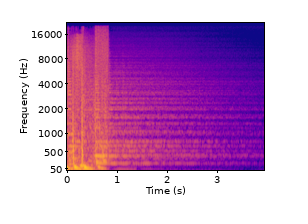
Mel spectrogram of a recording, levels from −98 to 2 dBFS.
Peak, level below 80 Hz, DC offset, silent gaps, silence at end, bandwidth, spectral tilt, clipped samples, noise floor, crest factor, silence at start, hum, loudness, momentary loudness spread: 0 dBFS; -28 dBFS; under 0.1%; none; 2.1 s; over 20 kHz; -4 dB/octave; under 0.1%; -57 dBFS; 22 dB; 0 s; none; -18 LUFS; 26 LU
